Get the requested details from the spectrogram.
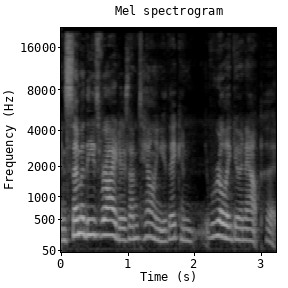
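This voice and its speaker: A plain, everyday voice from a woman at medium pitch and moderate pace with ordinary pitch variation, on a very clean recording with a silent background. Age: 60s. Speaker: vlogger reviewing exercise bike. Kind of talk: casual product demo. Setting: at home. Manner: casual, chatty.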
